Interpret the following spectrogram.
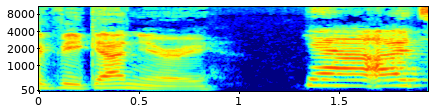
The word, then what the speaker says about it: Veganuary: and i'm going to struggle to say this veganerry month in january is that the correct pronunciation i'd say veganuary yeah i would say veganuary not veganery yeah i know it's not right but i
